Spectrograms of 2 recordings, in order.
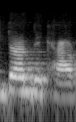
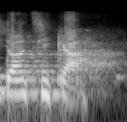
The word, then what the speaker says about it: Danticat: author um so let me make sure i pronounce right so edward's done decal right oh edwise dantzika he's been the cow okay perfect yes so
